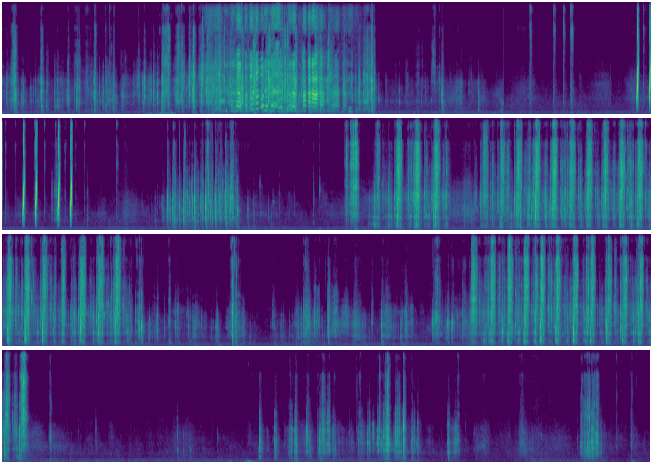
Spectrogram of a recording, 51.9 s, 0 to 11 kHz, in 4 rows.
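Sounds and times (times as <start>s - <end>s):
short scratchy burst: 12.7s - 14.4s
plastic toy pieces clicking: 35.3s - 39.4s.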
